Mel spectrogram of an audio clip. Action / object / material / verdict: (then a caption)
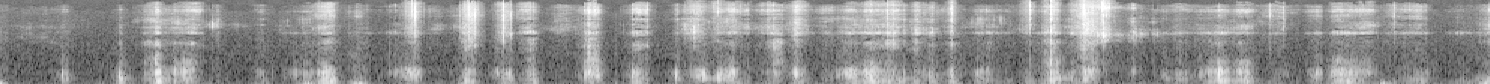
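scrape / plaster excavation block / plaster / none. A small plastic chisel tool scrapes a hand-sized rectangular solid plaster (gypsum) block carved with a relief triceratops, held in green-gloved hands. It makes a quick series of short, dry, crunchy scrapes with a gritty, bright edge and soft low thumps. Each stroke stops dead, with brief pauses between them.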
